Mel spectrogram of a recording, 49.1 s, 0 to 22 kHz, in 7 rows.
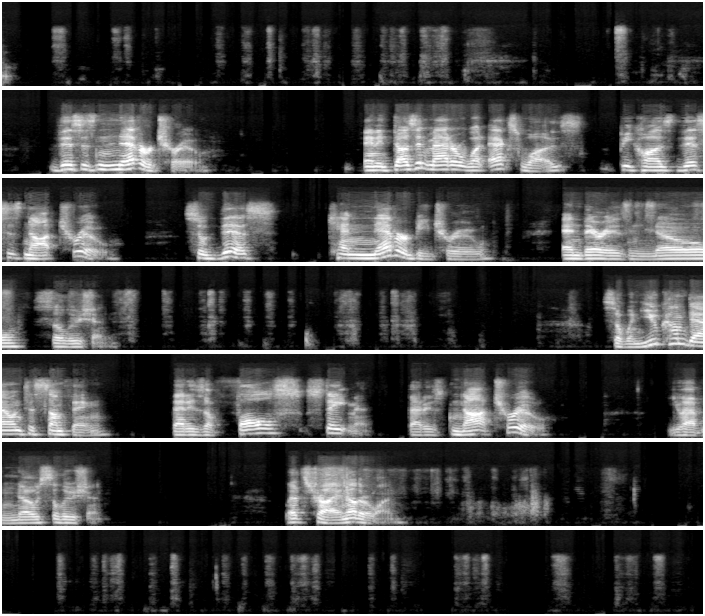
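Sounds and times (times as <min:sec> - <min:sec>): marker scratching on paper: 0:02.1 - 0:04.8, 0:19.9 - 0:25.3, 0:42.6 - 0:48.9.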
